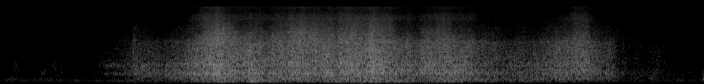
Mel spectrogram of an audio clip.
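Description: Paper slips rustle as a woman stirs them by hand.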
